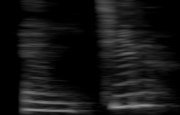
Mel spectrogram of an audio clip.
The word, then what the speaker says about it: aime-t-il: Because the verb here ends with a vowel, and the pronoun starts with a vowel as well. So we have to add something in the middle to have a good flow of pronunciation. We are going to add an hyphen, T, hyphen, which becomes aime-t-il le jus d'orange? Aime-t-il le jus d'orange? The T doesn't have any meaning, it's simply there for a good flow of pronunciation. Just for phonetic reasons.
